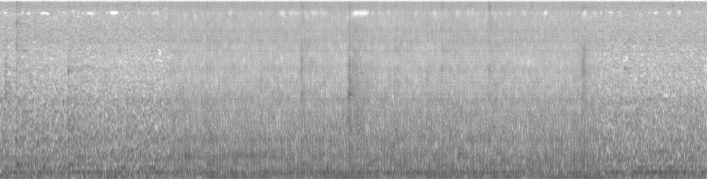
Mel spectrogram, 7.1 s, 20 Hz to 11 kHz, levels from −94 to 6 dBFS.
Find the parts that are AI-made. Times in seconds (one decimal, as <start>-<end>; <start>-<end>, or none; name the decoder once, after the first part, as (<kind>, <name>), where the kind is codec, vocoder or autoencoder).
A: 1.7-6.0 (vocoder, Vocos)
